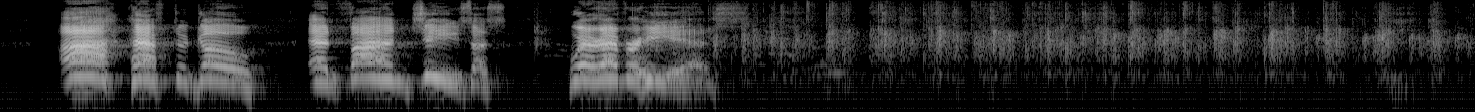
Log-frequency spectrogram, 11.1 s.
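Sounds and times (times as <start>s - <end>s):
speech: 1.4s - 5.7s
audience applause: 5.4s - 11.0s.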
